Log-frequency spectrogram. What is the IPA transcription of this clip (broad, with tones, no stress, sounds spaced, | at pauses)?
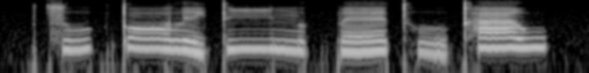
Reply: t͡s uː˨˥ k̚ t̪ ɔː˧ l e˨˩ j t̪ iː˧ n̪ ʊ˨ k̚ p ɛː˨˧ t̪ʰ uː˨˩ kʰ aː˥ w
